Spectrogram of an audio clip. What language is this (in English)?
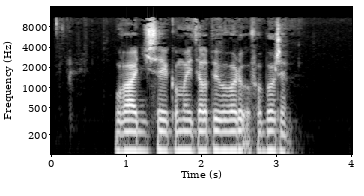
Czech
